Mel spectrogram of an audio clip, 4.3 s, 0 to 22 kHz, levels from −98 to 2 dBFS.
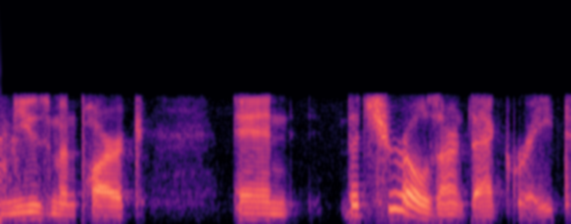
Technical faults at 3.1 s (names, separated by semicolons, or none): iLBC codec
